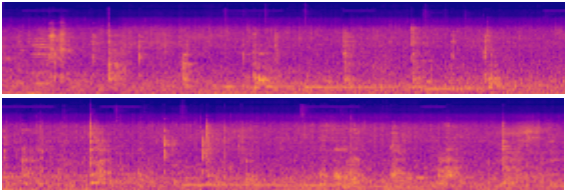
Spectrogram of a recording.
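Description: Spices sauté in a hot pan for dal tadka as garam masala goes in, a loud, dense sizzle under frequent clattering stirs and scrapes of a spoon, close to the listener, no voices.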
